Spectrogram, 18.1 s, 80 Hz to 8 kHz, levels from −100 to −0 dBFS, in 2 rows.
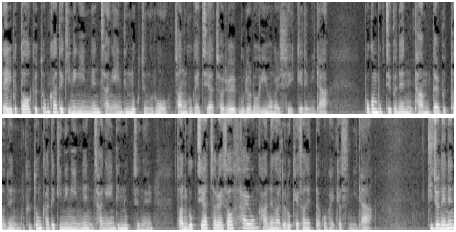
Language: Korean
